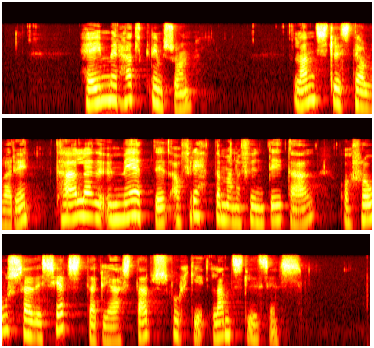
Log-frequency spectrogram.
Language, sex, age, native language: Icelandic, female, 60-69, Icelandic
